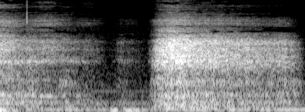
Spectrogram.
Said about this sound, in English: I'm a little out of breath right now because I just ran up the stairs.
